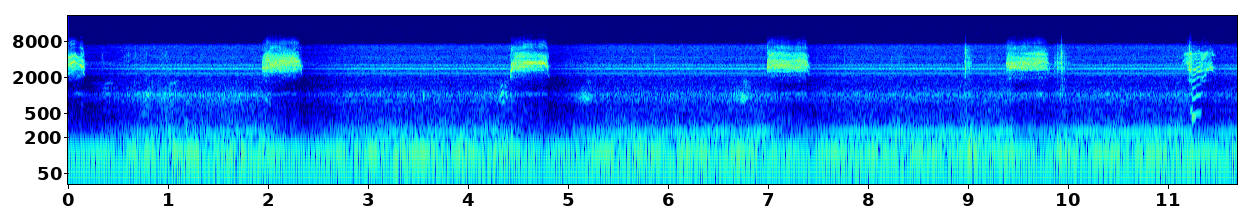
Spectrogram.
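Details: Great horned owlet at a Savannah nest cam, greeting its mother returning with an Anhinga at 22:21 on 7 April 2022, with wing flaps and chips. Four harsh, wheezy bursts come at uneven intervals over a steady low hum.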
